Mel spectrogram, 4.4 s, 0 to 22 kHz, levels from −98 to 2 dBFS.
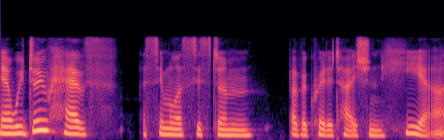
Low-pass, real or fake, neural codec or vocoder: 7.2 kHz; fake; codec, 16 kHz, 2 kbps, FunCodec, trained on LibriTTS, 25 frames a second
